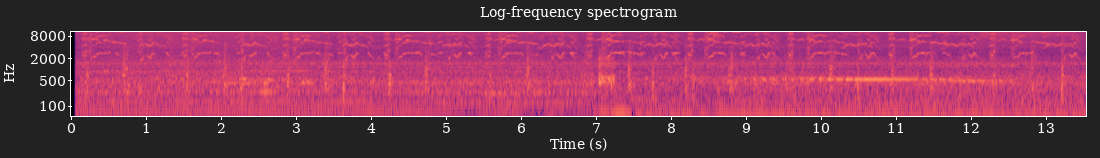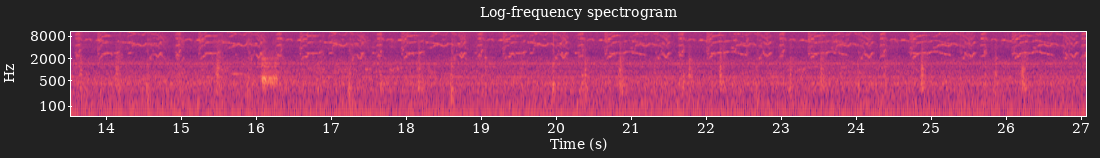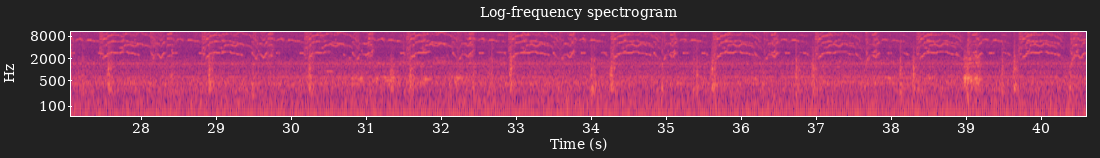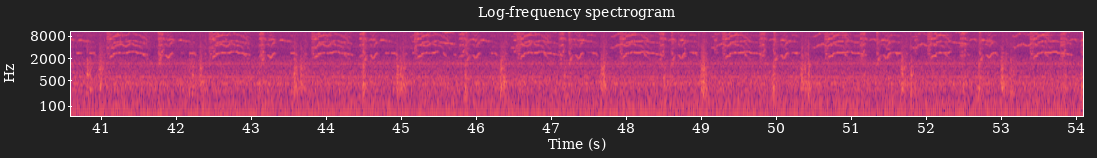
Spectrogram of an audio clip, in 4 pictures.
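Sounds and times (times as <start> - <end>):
vehicle engine running: 0.1 - 54.0
high rising and falling chirp: 7.6 - 14.5.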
